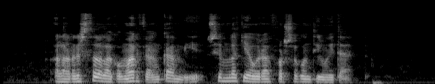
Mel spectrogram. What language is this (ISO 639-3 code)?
cat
